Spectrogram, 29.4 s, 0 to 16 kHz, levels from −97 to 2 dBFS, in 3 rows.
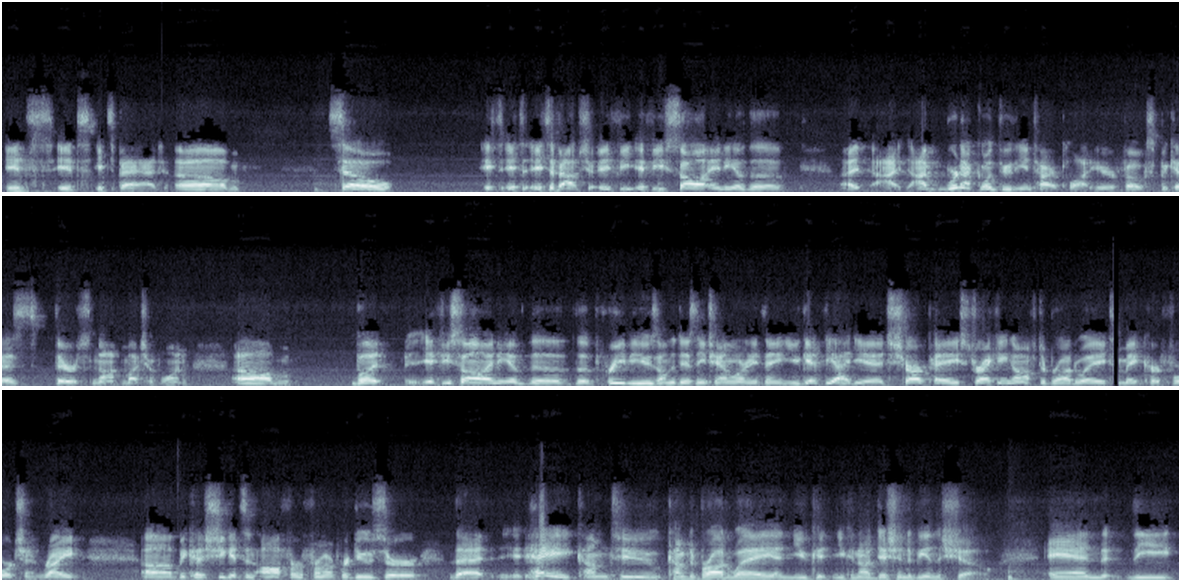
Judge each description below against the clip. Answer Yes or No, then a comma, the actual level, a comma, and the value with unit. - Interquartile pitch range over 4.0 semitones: Yes, average, 4.5 semitones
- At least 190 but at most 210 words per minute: Yes, average, 195 wpm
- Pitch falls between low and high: No, low, 130 Hz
